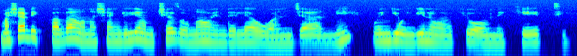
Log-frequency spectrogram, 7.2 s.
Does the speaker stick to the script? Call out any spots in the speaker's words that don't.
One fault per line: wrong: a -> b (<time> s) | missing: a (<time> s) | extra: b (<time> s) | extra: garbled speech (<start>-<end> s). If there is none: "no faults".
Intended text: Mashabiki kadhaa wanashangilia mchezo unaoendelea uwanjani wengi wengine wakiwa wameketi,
no faults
